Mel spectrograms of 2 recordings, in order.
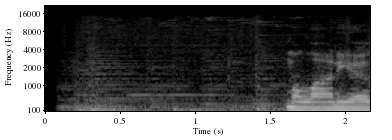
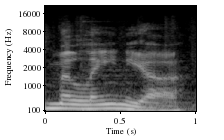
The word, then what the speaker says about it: Melania: Melania, the first lady. Am I saying it wrong? Isn't it Melania? Oh, it's Melania. It's me E, not MA.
